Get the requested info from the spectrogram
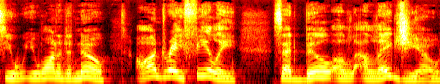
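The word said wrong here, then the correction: Algeo: Algio? – Algio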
